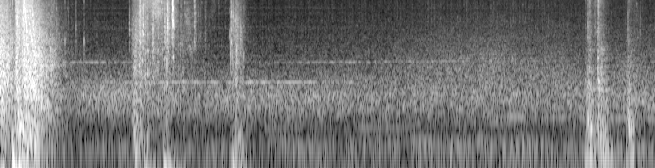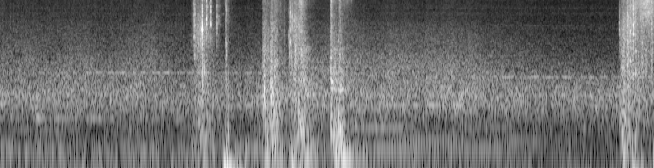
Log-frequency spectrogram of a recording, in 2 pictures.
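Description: Heavy footsteps clang on a metal walkway.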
